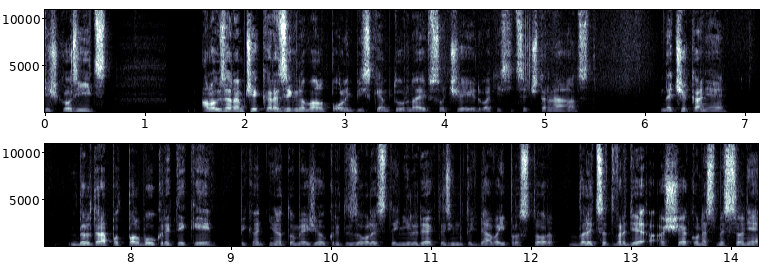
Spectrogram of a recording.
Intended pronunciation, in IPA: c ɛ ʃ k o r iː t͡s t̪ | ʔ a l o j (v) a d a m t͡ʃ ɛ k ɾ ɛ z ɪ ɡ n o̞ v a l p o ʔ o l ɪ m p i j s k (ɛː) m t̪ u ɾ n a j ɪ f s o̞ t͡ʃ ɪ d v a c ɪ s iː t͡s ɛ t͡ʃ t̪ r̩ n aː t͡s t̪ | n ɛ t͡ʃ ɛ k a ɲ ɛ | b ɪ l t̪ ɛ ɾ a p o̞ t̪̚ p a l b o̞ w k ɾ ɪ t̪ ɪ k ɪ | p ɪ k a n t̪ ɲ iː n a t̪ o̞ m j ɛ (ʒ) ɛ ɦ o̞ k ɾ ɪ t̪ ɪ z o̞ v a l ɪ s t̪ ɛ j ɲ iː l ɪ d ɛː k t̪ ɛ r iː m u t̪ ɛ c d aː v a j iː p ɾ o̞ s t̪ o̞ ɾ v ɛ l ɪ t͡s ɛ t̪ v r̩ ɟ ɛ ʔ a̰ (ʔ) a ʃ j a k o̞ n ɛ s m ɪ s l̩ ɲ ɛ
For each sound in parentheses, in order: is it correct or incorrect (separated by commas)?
incorrect, correct, correct, correct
